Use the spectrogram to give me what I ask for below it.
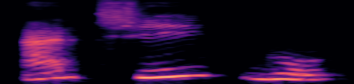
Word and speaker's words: artigo: Veja que eu tenho T e o I de novo, então fica ch, artigo. Esse O no final da palavra vira U.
